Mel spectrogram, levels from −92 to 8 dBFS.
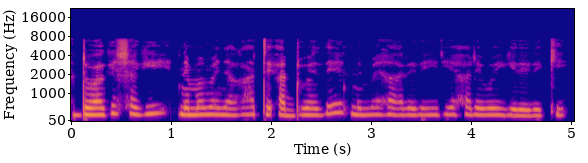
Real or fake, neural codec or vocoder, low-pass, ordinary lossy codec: real; none; 7.2 kHz; MP3, 96 kbps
